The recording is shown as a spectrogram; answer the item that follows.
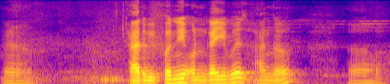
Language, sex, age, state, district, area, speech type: Bodo, male, 30-45, Assam, Udalguri, urban, spontaneous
